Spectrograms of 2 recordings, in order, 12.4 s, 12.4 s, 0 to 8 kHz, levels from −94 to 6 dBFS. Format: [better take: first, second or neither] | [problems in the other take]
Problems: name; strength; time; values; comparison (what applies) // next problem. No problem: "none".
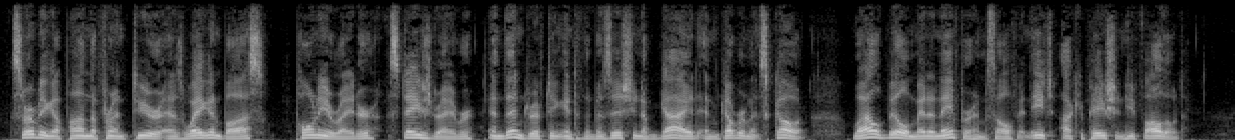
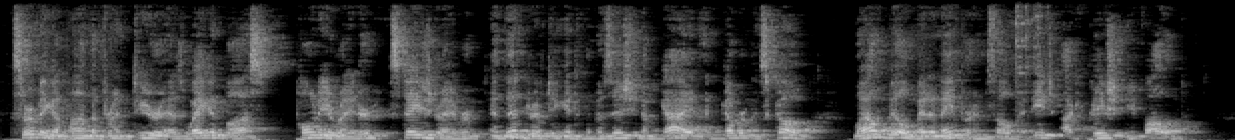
first | noise reduction (classical method WPE with log-MMSE)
